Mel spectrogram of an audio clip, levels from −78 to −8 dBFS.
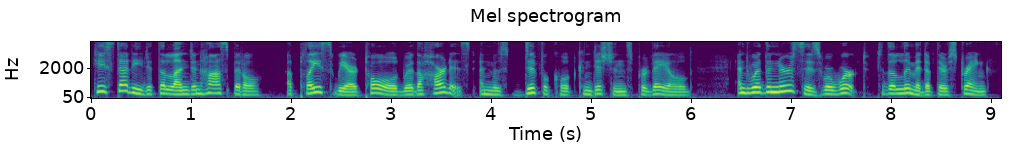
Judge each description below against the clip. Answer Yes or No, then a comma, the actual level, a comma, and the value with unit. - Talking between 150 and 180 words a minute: No, average, 200 wpm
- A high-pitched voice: No, medium, 165 Hz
